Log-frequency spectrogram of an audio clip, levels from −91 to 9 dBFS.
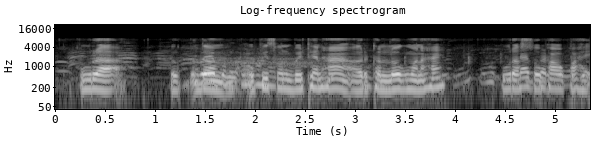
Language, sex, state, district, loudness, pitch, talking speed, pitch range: Sadri, female, Chhattisgarh, Jashpur, -21 LUFS, 195 Hz, 170 wpm, 180-260 Hz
